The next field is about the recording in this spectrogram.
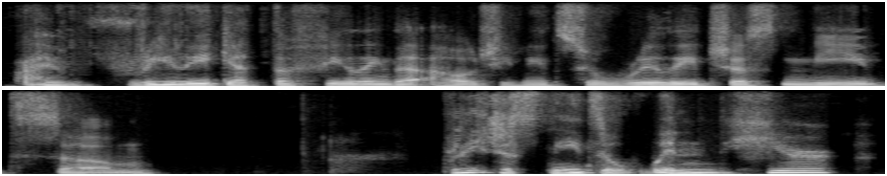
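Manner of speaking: low, quiet hushed whisper. A character turns to the rest of the crew while the dragon contemplates, low whisper. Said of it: "in a low whisper".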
